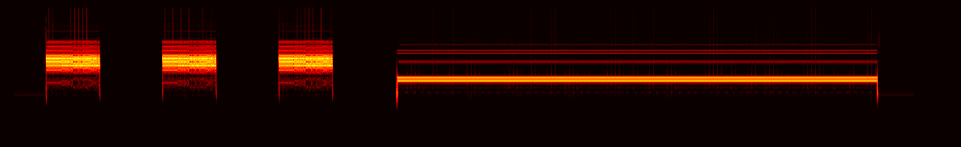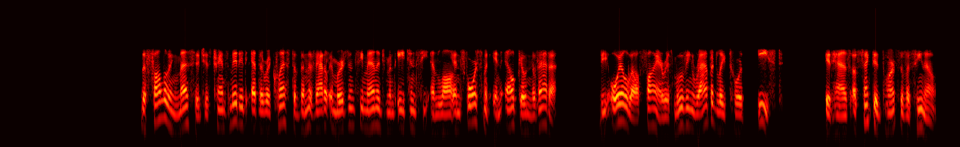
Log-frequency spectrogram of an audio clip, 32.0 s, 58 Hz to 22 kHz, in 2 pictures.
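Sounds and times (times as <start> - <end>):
screeching digital data bursts: 0.8 - 1.7, 2.7 - 3.6, 4.7 - 5.6
two-tone attention signal: 6.6 - 14.6.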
